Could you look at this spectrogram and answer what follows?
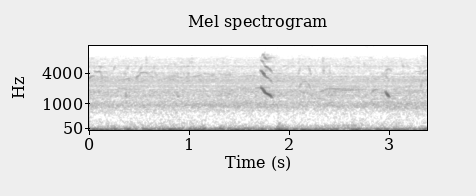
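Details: Osprey at its Manton Bay nest on a May morning, 13/05/2023, a female feeding the first chick of the year after the male brought a trout; one sharp falling whistled chirp, a fainter second later, over steady low rumble.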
